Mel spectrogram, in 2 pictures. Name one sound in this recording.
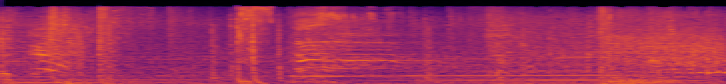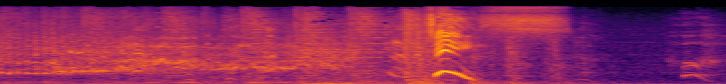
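A car engine roars and revs loudly.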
